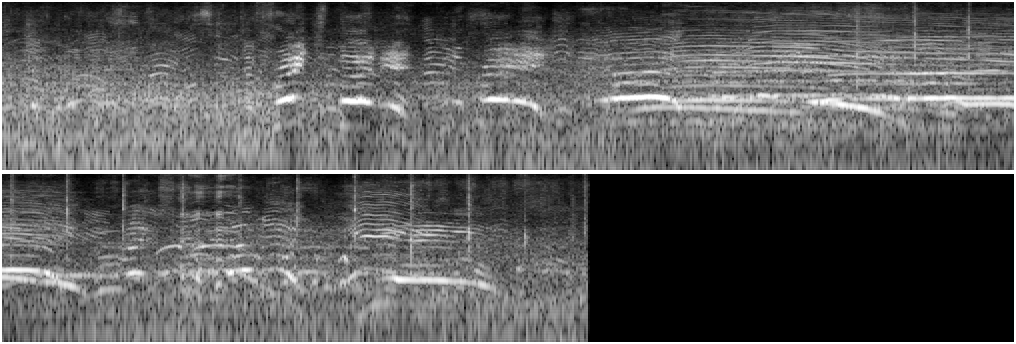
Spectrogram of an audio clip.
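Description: A crowd of protesters shouting, whooping and jeering, with many voices over one another and no words standing out. The sound cuts off suddenly near the end.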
